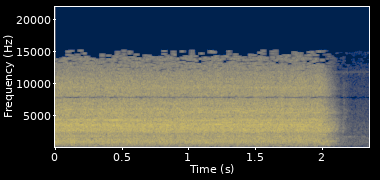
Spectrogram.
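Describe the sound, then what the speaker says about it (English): A power drill drives a Lyman power adaptor trimming a brass cartridge case, giving a loud, steady high whine with rasping cutting noise for about two seconds before cutting off abruptly. "fit your screwdriver or your drill and just run"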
